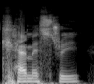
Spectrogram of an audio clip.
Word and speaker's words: Chemistry: Chemistry صدای CH در اینجا کی تلفظ میشه، که تلفظ میشه.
